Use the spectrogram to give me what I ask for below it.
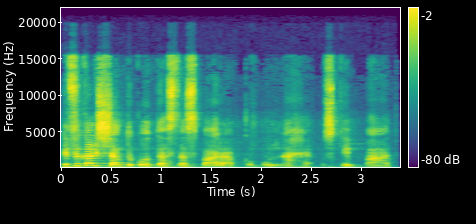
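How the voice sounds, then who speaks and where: A woman teaching recitation, explaining slowly and patiently, repeating words syllable by syllable and reassuring her students. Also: fairly low pitch, big pitch swings, creaky, a little hiss or hum. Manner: reassuring, instructive. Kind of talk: slow explanatory lesson.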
